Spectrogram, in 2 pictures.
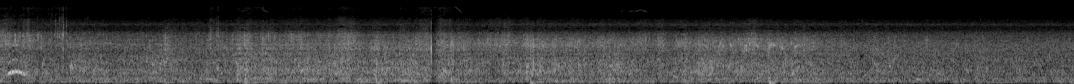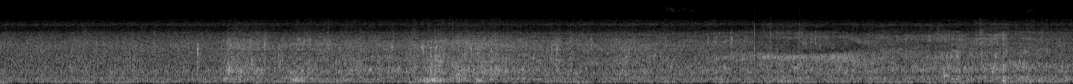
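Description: River water rushing steadily, with the wash and small splashes of people moving and swimming through it.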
